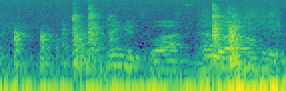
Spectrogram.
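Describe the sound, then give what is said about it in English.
A door opens with a couple of sharp mechanical clicks and rattles from the latch as a person walks in, while voices talk over it. “It's around this time that Alec walks in the door.”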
